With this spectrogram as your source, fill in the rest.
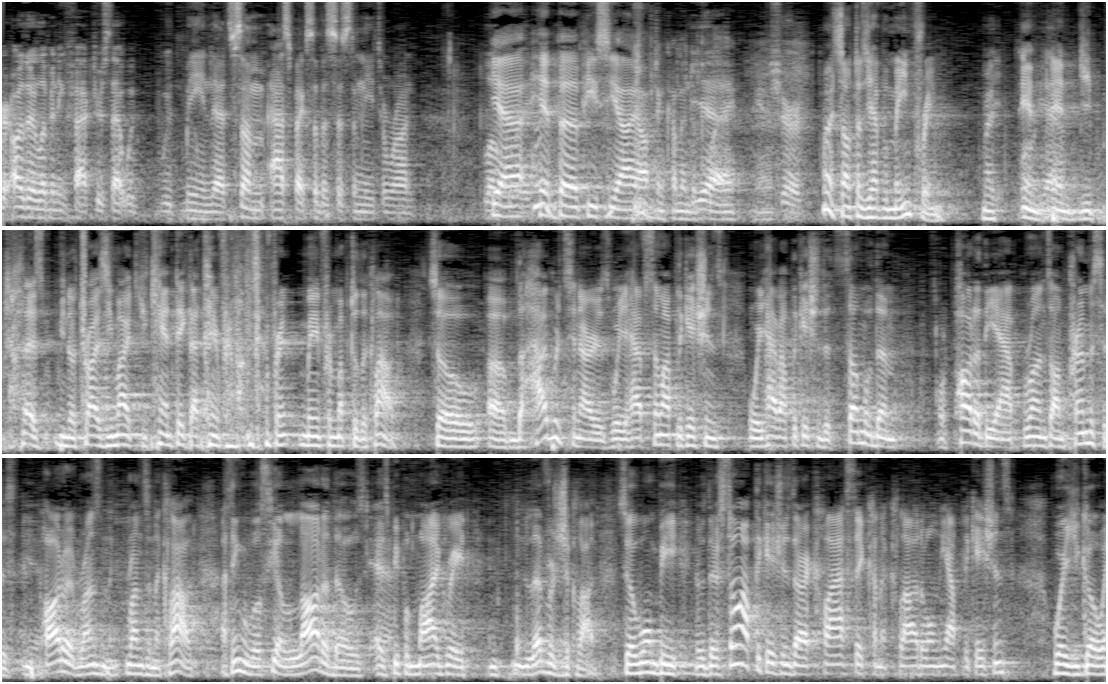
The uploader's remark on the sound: Another panel discussion from DevConnections.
